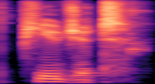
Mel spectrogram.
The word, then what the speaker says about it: Puget: I like Puget Sound. That's for sure not how it's pronounced. Oh, for sure. It's Puget. Yeah.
